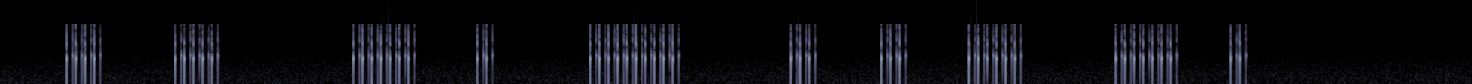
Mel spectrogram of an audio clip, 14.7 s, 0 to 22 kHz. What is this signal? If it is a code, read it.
Pulse dialling, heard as clicks on a phone line, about 11 pulses a second. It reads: 4 5 7 2 0 3 3 6 7 2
